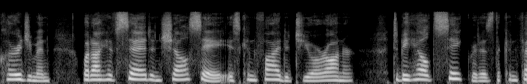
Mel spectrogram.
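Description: No technical faults can be heard anywhere in the speech. It comes through a WebRTC call path whose Opus coding keeps the high frequencies up to a cut-off at 12 kHz, with the usual coding texture expected at what sounds like a bitrate of around 24 kbps.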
